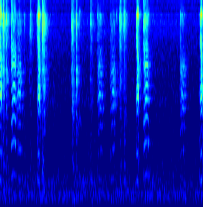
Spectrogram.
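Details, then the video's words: Rapid, clipped nasal honks and chirps from caged zebra finches relaxing near their wicker basket nest, repeated several times a second in uneven bursts. "Zebra Finches in Their Cage: Natural Chirps & Sounds"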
